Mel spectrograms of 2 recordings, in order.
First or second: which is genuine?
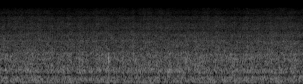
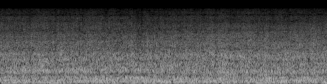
second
